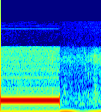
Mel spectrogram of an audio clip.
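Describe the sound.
A telephone ringback tone sounds on an outgoing call: one loud, steady, mid-pitched tone holds for about half a second, then cuts off into near silence.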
